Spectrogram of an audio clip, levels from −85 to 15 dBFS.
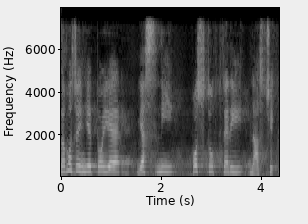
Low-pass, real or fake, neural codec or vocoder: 7.2 kHz; fake; codec, 16 kHz, 1 kbps, FunCodec, trained on LibriTTS, 50 frames a second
